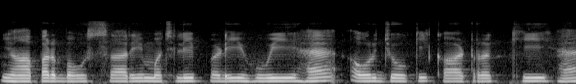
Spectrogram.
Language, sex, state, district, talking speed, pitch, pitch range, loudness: Hindi, male, Uttar Pradesh, Saharanpur, 145 wpm, 150 Hz, 145-150 Hz, -17 LUFS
